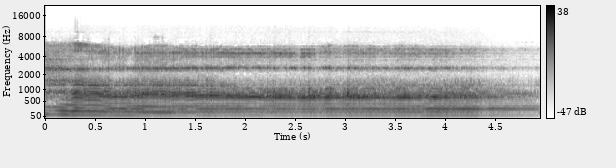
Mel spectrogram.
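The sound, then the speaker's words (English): Vocal toning on the out-breath: a single low, hummed voice tone held at a steady pitch for about five seconds. It is loud and even, with a slight waver, and tapers off at the end. “Breathe in. And tone as you breathe out.”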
